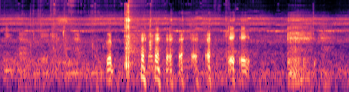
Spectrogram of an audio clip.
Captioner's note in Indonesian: tertawa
